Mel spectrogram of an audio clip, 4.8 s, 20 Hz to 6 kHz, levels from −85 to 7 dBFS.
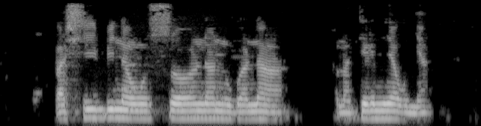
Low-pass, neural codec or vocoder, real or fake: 5.4 kHz; none; real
